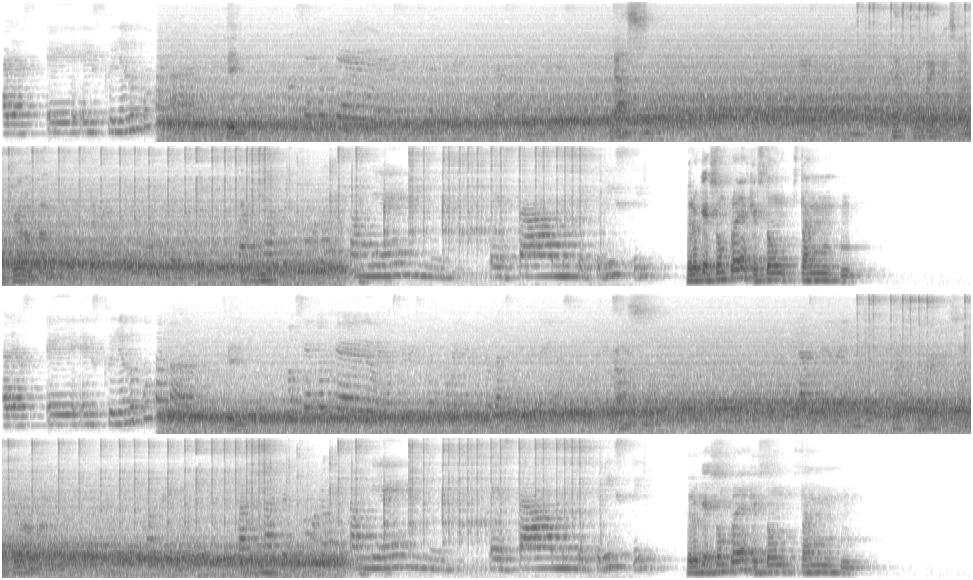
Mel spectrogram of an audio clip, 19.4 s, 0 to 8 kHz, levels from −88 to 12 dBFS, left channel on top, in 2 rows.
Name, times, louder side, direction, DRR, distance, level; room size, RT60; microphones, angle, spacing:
voice 1, 0.0-2.0 2.8-5.6 6.0-6.6 6.9-7.0 7.9-9.2 11.1-11.6 12.0-14.2 14.5-16.1, right 1 dB, 55° right, 2.1 m, -39 dB
sound 1, 1.5-13.1, equal, 30° left, 1.3 m, -29 dB
voice 2, 6.1-6.4 8.9-10.9 12.2-12.4 16.5-18.2, left 4 dB, 90° left, 0.6 m, -31 dB
sound 2, 8.5-15.7, equal, 10° right, 0.9 m, -38 dB
8.1 x 5.6 x 6.6 m
head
